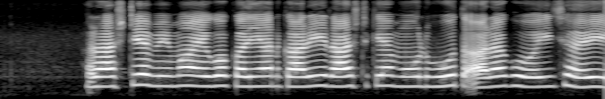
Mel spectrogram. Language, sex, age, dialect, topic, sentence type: Magahi, female, 25-30, Western, banking, statement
